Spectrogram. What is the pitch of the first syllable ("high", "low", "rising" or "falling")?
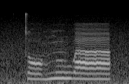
low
